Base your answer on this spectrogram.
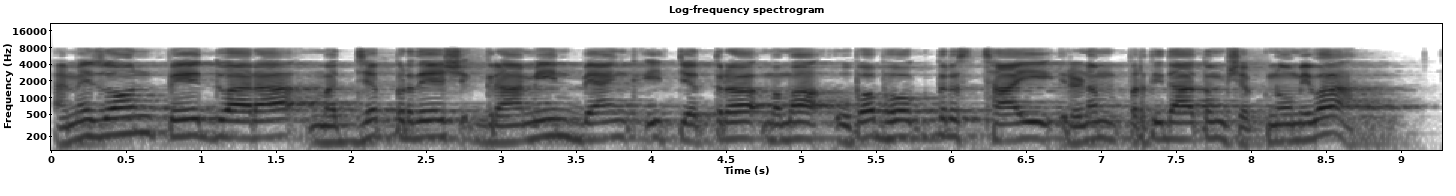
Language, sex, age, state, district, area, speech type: Sanskrit, male, 18-30, Karnataka, Bagalkot, rural, read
